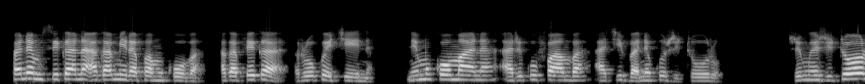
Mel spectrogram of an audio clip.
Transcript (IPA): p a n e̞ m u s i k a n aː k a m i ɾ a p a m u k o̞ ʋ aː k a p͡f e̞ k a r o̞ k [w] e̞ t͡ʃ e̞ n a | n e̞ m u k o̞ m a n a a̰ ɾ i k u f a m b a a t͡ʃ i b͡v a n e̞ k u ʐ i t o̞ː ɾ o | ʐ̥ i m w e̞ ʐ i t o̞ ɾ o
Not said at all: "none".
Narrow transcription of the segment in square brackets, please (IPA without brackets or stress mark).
w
